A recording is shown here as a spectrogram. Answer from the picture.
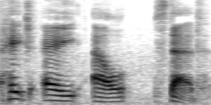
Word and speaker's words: Halstead: because it's spelled Hal Stead, and so Halstead. Halstead. There we go. Yeah. Say it like an Essex person and you'll say it right.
